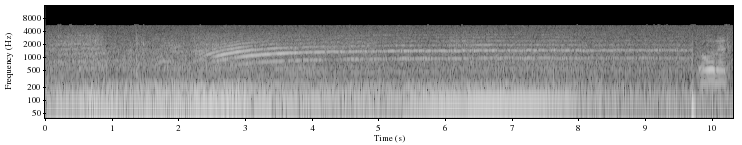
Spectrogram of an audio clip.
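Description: Mechanical siren winding up from a low pitch to a steady wail, held for several seconds and cut off just before the end, over the low rumble of a car engine that fades out near the end.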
